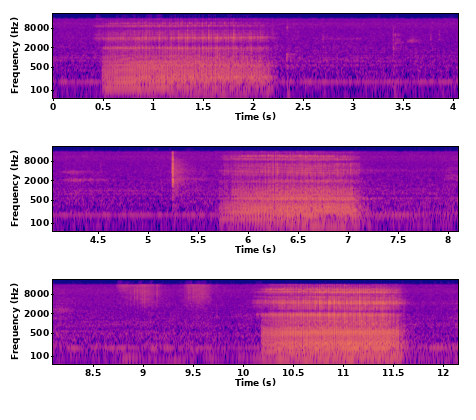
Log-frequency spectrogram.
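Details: Black pug sleeping at New Year: three loud, rough snores about four seconds apart, each a long buzzing inhalation with quiet pauses between; snoring.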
